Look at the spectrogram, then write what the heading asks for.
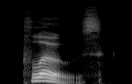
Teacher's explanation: This one's tricky because of the th and s together. A lot of learners say every sound clearly, clothes, but native speakers often blend it into something closer to close.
